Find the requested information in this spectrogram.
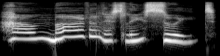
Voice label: levelup, en; cookie run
